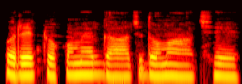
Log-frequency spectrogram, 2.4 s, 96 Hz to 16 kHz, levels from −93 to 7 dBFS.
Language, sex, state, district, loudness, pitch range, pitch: Bengali, male, West Bengal, Paschim Medinipur, -27 LUFS, 155-170 Hz, 165 Hz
